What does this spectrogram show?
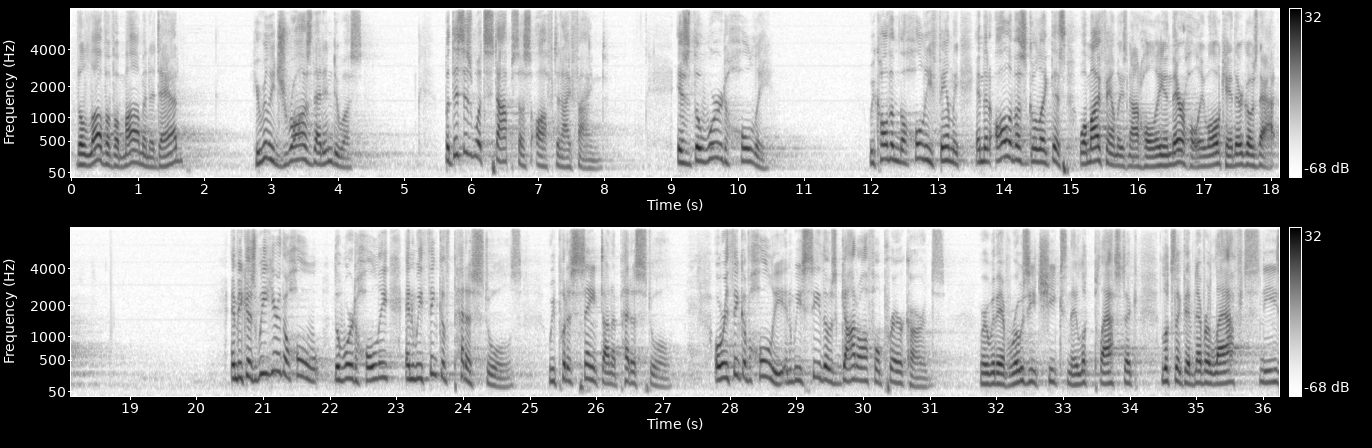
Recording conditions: large echoing room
